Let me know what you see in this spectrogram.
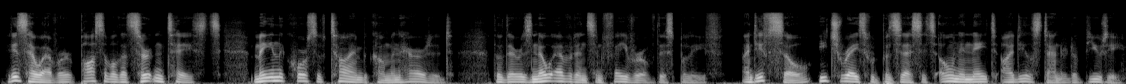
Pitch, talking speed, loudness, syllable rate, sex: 110 Hz, 210 wpm, -20 LUFS, 6.2 syllables/s, male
